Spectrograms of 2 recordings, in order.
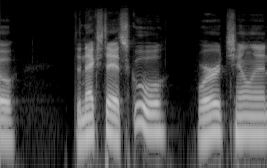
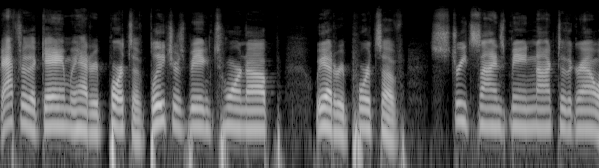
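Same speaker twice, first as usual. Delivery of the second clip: higher, put-on principal voice reading off offences; principal listing complaints; 8 semitones higher than usual. Principal scolding the gym in a higher put-on voice. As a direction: list the damage like a stern principal.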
